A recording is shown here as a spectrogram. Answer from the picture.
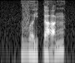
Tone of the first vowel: low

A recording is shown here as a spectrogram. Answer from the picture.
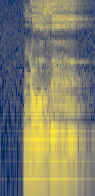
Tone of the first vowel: low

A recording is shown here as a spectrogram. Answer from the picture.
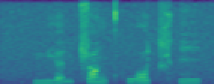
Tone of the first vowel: low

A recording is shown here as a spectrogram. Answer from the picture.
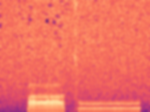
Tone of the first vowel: high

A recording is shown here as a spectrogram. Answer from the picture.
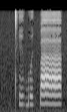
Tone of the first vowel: low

